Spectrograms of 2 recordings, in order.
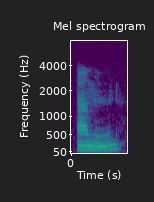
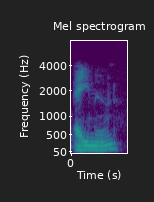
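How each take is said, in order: First: "Amoon" with a short flat A as in "am"; short-A pronunciation. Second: "Amoon" with a long A as in "day"; long-A pronunciation. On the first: Reviewer offering one way to pronounce a pedal brand, "Amoon" as "AM-oon". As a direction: say "Amoon" starting like "am", then "moon". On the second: Reviewer offering the alternative way to pronounce a pedal brand, "Amoon" as "AY-moon". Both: Shown as a demonstration. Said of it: "however you want to pronounce it".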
